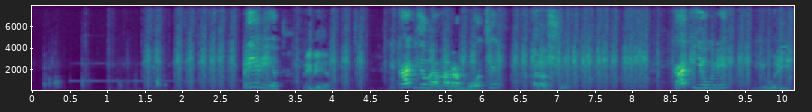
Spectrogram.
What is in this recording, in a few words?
dialog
